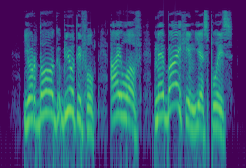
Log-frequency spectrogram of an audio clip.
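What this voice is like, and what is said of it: Badly broken English. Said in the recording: “Fyodor added in badly broken English.”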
